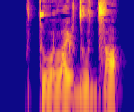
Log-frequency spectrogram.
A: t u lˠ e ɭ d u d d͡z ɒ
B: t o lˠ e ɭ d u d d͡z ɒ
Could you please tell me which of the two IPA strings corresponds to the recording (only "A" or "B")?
A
